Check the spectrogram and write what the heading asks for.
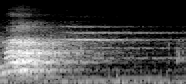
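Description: A single dog bark rings out at the start, harmonic and fairly loud, then trails off into a fading tail over quiet room tone.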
